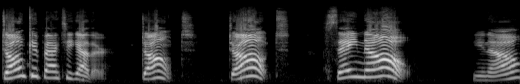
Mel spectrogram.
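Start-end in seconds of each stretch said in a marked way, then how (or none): 0.0-4.1 loud, slow, drawn-out yell, each word hammered. Speaker addressing listeners who are going through a breakup: yelling. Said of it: "I'm yelling, aren't I?".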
